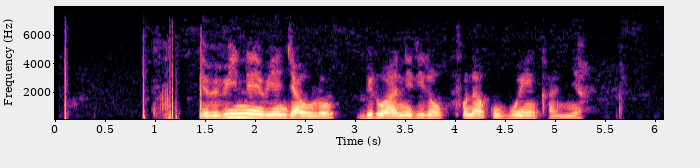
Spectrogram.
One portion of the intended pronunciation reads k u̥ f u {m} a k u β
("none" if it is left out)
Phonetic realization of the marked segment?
n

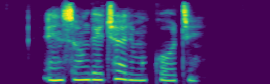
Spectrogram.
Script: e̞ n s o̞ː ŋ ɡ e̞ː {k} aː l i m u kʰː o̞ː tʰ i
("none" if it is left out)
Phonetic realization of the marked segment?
c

